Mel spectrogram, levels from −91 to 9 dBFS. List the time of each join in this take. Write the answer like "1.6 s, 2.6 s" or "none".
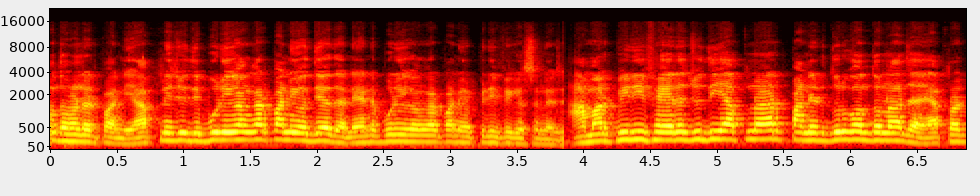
3.7 s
